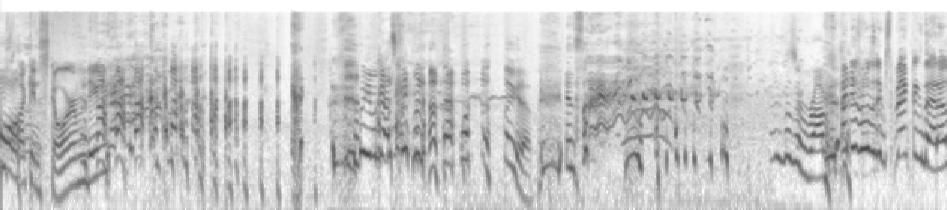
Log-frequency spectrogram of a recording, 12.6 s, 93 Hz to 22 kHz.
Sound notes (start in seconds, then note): 1.4 group laughing; 7.5 group laughing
